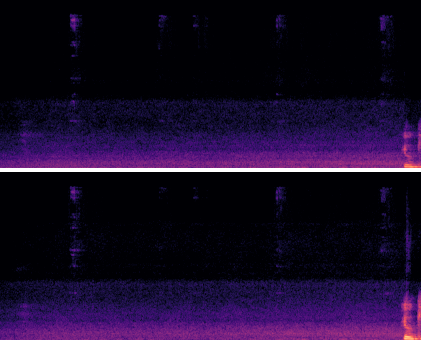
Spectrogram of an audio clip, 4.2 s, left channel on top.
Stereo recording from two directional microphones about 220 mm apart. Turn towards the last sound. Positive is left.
turn(degrees=-50)  # may be behind; listen again after turning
